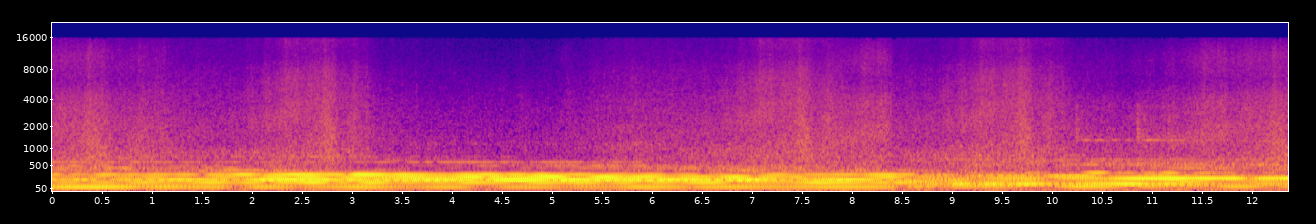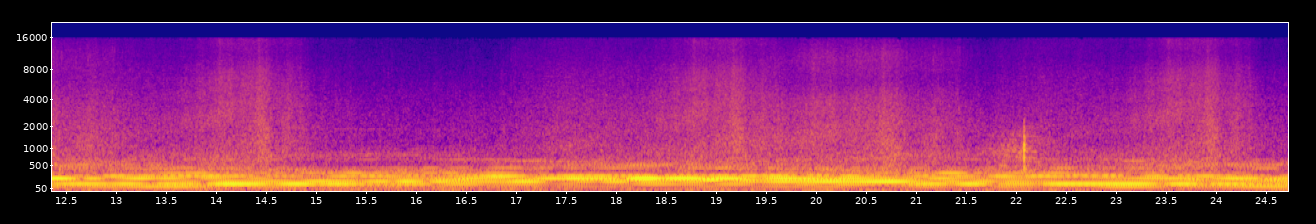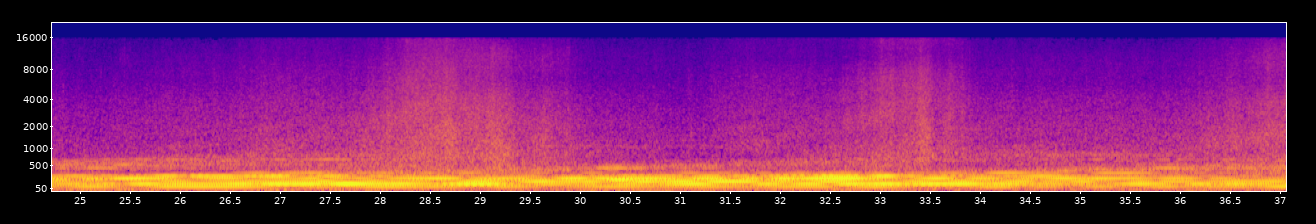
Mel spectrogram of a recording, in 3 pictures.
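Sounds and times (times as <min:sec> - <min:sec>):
ambient drone chords: 0:00.0 - 0:37.0
ocean waves washing: 0:00.0 - 0:37.0.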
